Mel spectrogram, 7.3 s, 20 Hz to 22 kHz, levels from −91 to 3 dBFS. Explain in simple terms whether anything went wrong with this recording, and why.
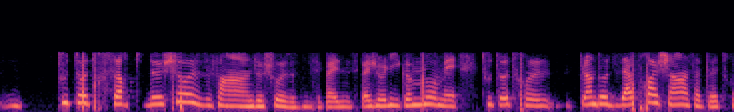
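The whole clip went through the AMR narrowband mobile codec. Nothing above 3.8 kHz survives, and heavy squeezing leaves the speech thin, buzzy and synthetic.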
